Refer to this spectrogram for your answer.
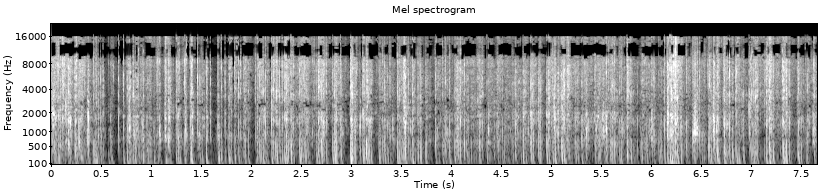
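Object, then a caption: Composite cardboard chip tube. A tall, hollow Pringles chip can made of composite cardboard with a printed label is held upright while fingertips and nails tap and scratch rapidly along the side of the tube. The result is a dense, continuous stream of quick, dry taps and scratchy crackles with a hollow low thump and a slightly bright edge.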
